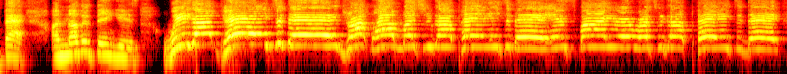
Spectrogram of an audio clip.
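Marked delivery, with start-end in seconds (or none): 1.6-7.8 very high, drawn-out celebratory call; elated singsong announcement; excited payday cheer. Real, not acted. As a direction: holler it out slowly, stretching the words.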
